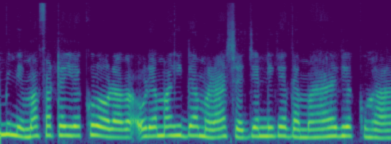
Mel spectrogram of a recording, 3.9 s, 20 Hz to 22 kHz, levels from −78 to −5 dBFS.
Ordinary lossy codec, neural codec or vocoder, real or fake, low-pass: Opus, 16 kbps; codec, 44.1 kHz, 7.8 kbps, Pupu-Codec; fake; 19.8 kHz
